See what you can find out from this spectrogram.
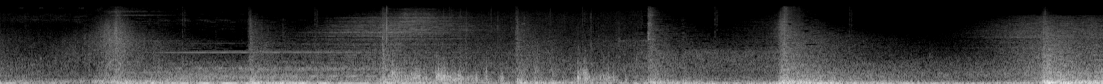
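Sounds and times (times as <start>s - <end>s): deep low rumble: 0.0s - 11.0s
strong wind buffeting microphone: 1.4s - 11.0s.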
